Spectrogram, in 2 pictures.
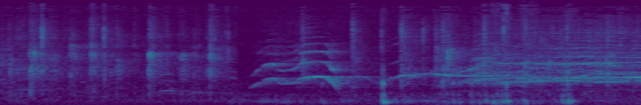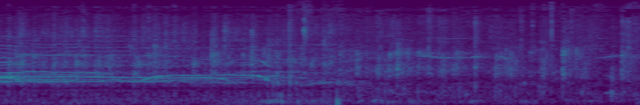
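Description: A crowd at a camp breaks into steady applause for the camp cooks, with high whoops and sustained cheering voices over the clapping, loud and lively throughout, with a few heavier thumps mixed in.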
